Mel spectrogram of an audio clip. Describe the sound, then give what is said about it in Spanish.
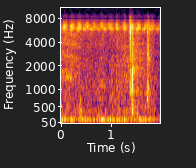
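A cricket chirps steadily in the background, a thin high-pitched trill running throughout, fairly faint, with a low hum underneath and a brief louder knock near the middle. “Lo que escuchan de fondo es un grillo.”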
